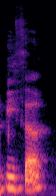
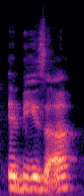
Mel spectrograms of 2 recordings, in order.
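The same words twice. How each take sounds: First: The middle consonant is a lisp-like th sound. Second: The middle consonant is a plain s sound. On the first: The speaker calls it right. "but it's actually Ibiza" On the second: The speaker calls it wrong. "the American accent is"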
